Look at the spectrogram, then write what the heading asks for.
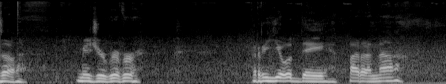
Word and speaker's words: Paraná: You wouldn't think of that with a landlocked country, but there's a major river, Rio de Paraná, it's pronounced, Paraná River.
